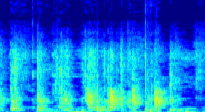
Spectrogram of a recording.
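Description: Scattered hand clapping from a small group of people, a fast irregular patter of claps.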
